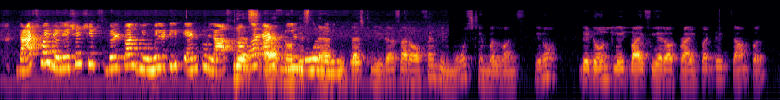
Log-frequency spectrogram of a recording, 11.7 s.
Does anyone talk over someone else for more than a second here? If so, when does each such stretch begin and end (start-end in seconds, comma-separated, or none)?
3.5-5.4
